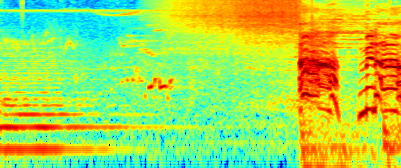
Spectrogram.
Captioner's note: sizzling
